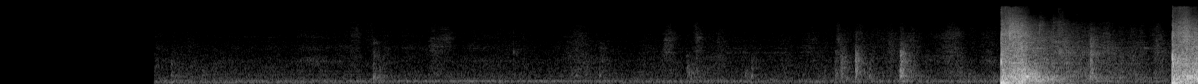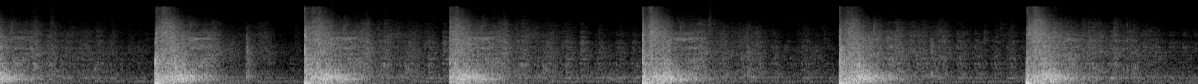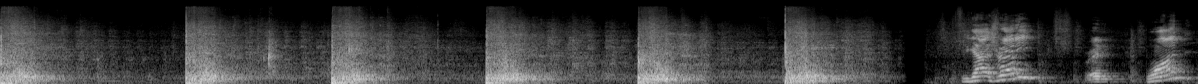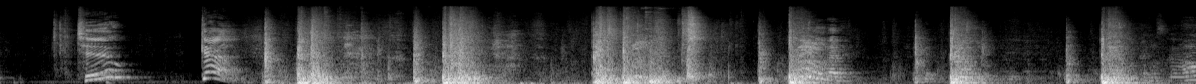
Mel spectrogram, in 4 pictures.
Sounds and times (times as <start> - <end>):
Speech: 33.6 - 36.1, 36.7 - 37.4, 38.0 - 38.4, 43.8 - 44.6, 47.3 - 47.9.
